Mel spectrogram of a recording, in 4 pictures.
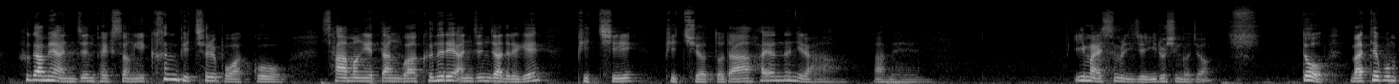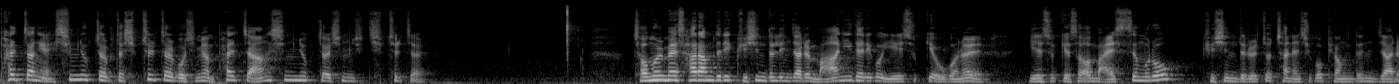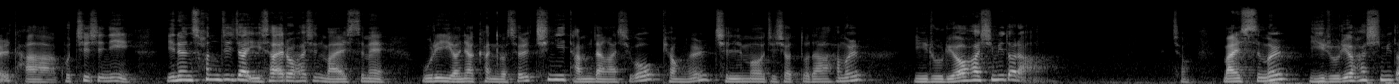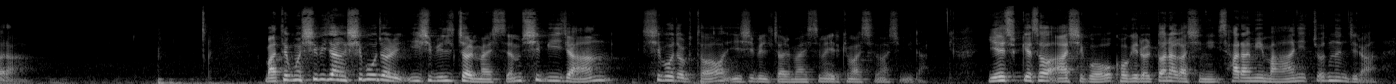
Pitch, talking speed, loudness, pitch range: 150 Hz, 245 characters per minute, -28 LUFS, 125-180 Hz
